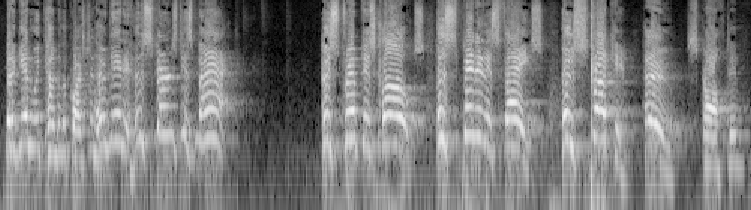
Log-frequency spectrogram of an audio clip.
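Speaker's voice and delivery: ringing pulpit cry, pitched high; impassioned preaching. Real, not acted. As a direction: press each question on the congregation. Preaches a string of accusing questions.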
